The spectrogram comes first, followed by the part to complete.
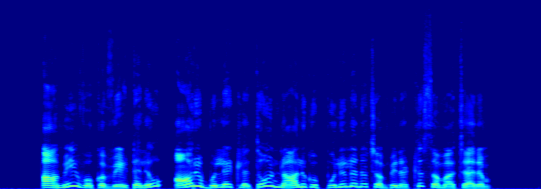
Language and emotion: Telugu, neutral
